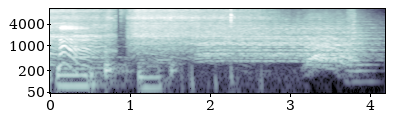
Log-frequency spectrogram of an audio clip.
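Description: Steady buzzing of a toy dentist's drill held to a model of teeth, starting about a second in and fading out near the end. A brief sliding, voice-like sound comes just before it.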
